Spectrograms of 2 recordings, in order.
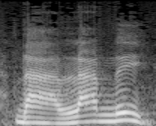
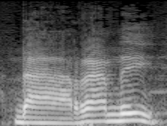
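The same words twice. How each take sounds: First: "đà la ni" with L in "la"; L reading. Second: "đà ra ni" with R in "ra"; R reading. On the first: Monk showing the alternative acceptable reading, "đà la ni" with L. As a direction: sound out "đà la ni" with a clear L. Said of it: "Thay vì mình đọc là đà la ni". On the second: Monk showing the reading closer to Sanskrit, "đà ra ni" with R. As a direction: sound out "đà ra ni" with a clear R. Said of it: "nó gần hơn". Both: Shown as a demonstration.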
